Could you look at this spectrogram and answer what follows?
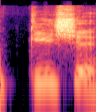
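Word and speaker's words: cliché: इसका pronunciation क्लीशे है मेरे दोस्त।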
